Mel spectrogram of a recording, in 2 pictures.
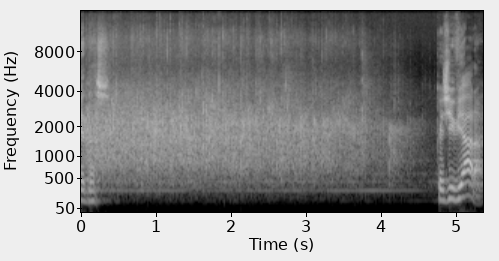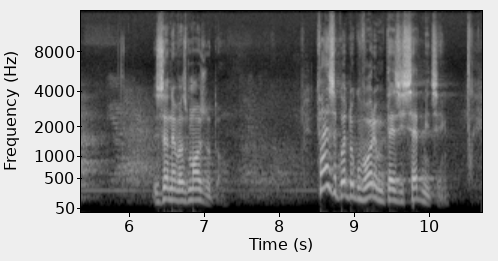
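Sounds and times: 
speech: 0:00.0 - 0:00.5, 0:04.8 - 0:05.5, 0:06.3 - 0:07.4, 0:08.5 - 0:10.4
church audience applauding: 0:00.0 - 0:04.6.

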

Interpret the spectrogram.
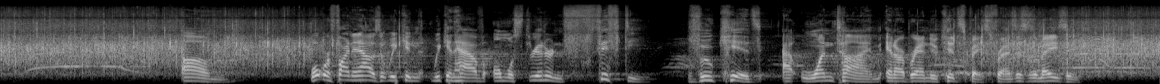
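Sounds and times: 
crowd audience applause: 0:00.0 - 0:03.4, 0:08.7 - 0:11.6
speech: 0:01.8 - 0:02.4, 0:03.1 - 0:11.0.

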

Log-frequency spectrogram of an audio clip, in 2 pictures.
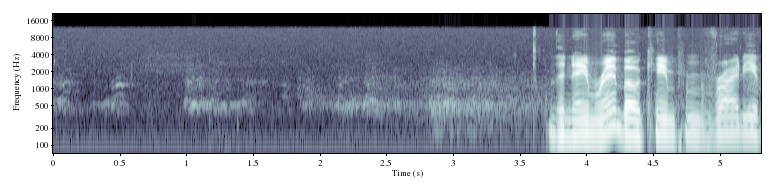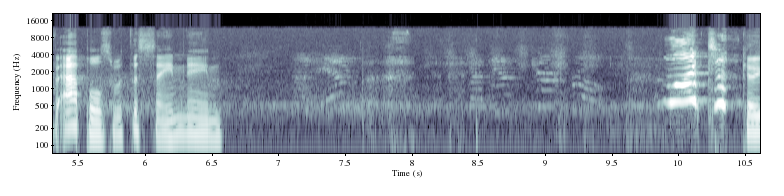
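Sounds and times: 
dog yapping: 0:00.0 - 0:02.7
low hum: 0:00.0 - 0:10.6
speech: 0:03.7 - 0:06.7.

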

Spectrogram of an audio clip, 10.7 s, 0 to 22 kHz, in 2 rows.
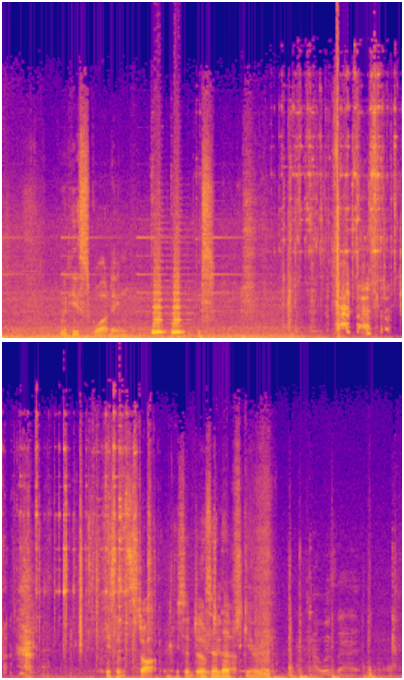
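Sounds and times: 
low engine hum: 0:00.0 - 0:10.6
speech: 0:00.8 - 0:03.4, 0:04.8 - 0:05.2, 0:06.7 - 0:09.0
car horn honking: 0:01.8 - 0:03.5.

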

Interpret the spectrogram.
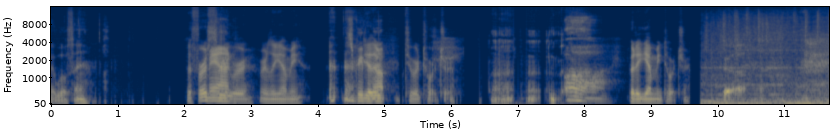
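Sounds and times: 
speech: 0:00.0 - 0:00.8, 0:02.0 - 0:10.6
person burping: 0:04.1 - 0:04.7, 0:05.8 - 0:08.4, 0:10.0 - 0:10.7.

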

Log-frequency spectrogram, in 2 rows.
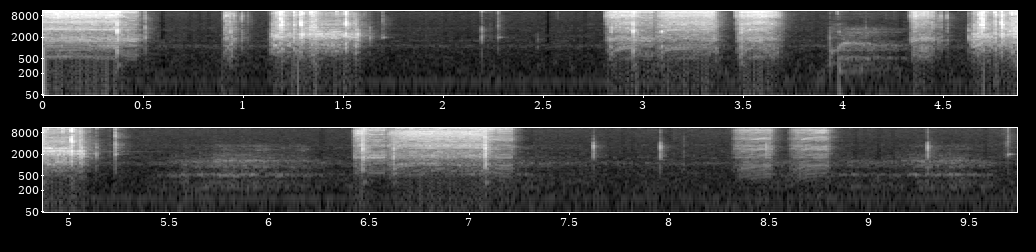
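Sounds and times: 
motor-driven film advance of a Minolta 7000 AF autofocus film camera: 0:00.0 - 0:01.7, 0:02.8 - 0:03.7, 0:04.4 - 0:05.2, 0:06.4 - 0:07.2
shutter firings of a Minolta 7000 AF autofocus film camera: 0:00.0 - 0:01.7, 0:02.8 - 0:03.7, 0:04.4 - 0:05.2, 0:06.4 - 0:07.3.

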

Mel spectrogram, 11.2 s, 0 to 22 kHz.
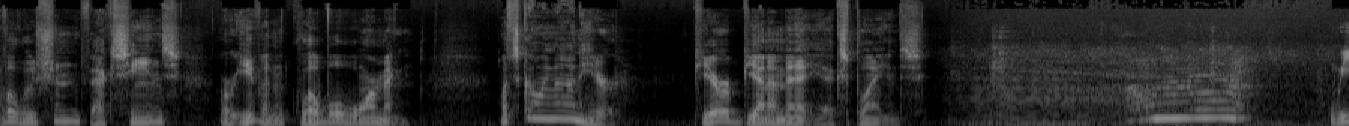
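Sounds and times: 
speech: 0:00.0 - 0:03.4, 0:04.2 - 0:05.2, 0:05.8 - 0:08.4, 0:09.4 - 0:09.8
dairy cow mooing: 0:07.9 - 0:11.2.

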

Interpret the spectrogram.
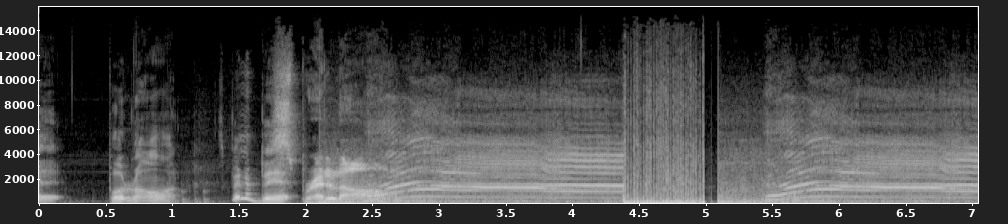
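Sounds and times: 
speech: 0:00.0 - 0:03.0
rumbling burst: 0:02.1 - 0:07.0
loud sustained scream sound effect: 0:02.6 - 0:04.5, 0:05.4 - 0:07.0.

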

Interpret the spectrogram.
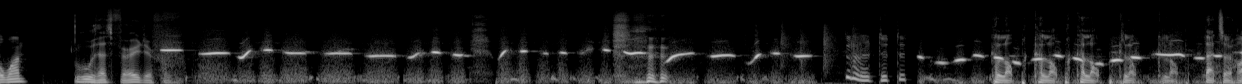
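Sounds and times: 
speech: 0:00.0 - 0:01.9, 0:06.4 - 0:06.8, 0:08.5 - 0:12.4
person whistling a bouncy melody: 0:01.6 - 0:08.2, 0:09.2 - 0:12.4.

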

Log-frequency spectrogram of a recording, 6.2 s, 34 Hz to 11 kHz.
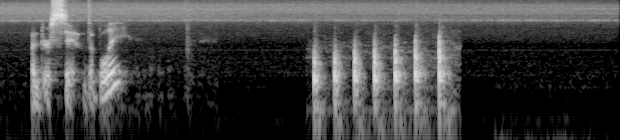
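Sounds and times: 
faint steady hiss: 0:00.0 - 0:06.1
speech: 0:00.3 - 0:01.4
quick firm knocks on a wooden door: 0:03.1 - 0:04.6.

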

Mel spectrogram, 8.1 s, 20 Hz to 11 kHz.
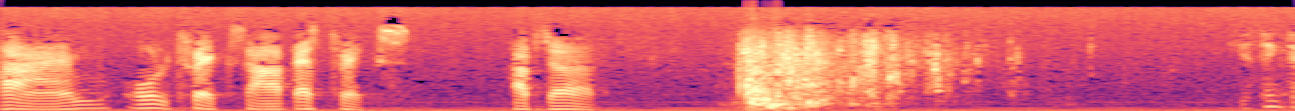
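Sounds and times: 
speech: 0:00.0 - 0:02.6, 0:03.2 - 0:03.8, 0:07.8 - 0:08.0
rock splashing into a water hole: 0:04.6 - 0:06.4.

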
